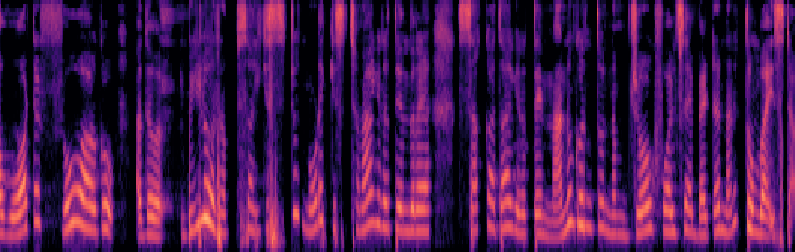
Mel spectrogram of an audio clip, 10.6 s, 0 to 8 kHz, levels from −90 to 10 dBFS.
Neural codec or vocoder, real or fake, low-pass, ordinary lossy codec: none; real; none; none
